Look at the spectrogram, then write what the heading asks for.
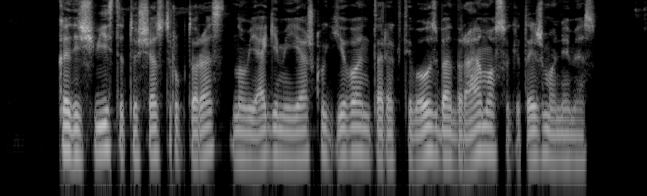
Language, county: Lithuanian, Kaunas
